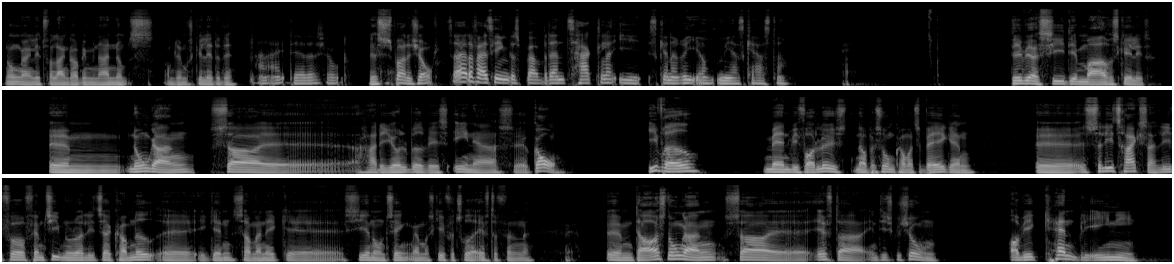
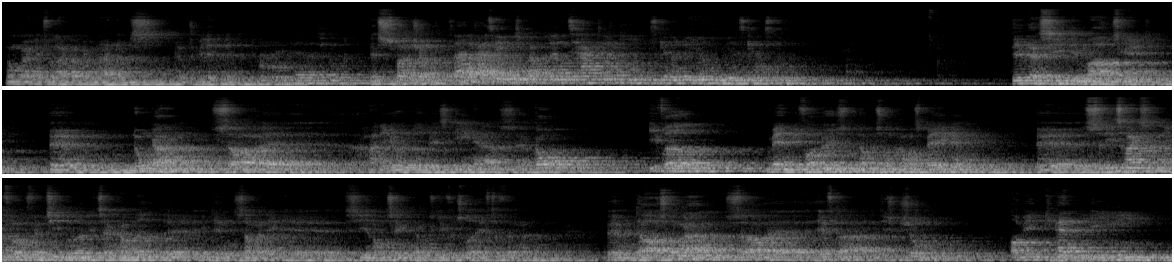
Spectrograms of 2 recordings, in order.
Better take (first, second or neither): first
